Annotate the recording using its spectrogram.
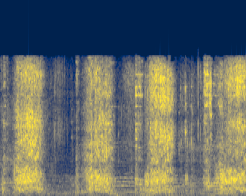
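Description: A hand tool scraping caked, dried pigeon droppings off a pigeon-loft tray, in quick repeated rasping strokes of about two to three a second.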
